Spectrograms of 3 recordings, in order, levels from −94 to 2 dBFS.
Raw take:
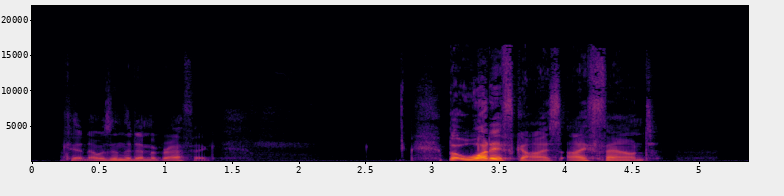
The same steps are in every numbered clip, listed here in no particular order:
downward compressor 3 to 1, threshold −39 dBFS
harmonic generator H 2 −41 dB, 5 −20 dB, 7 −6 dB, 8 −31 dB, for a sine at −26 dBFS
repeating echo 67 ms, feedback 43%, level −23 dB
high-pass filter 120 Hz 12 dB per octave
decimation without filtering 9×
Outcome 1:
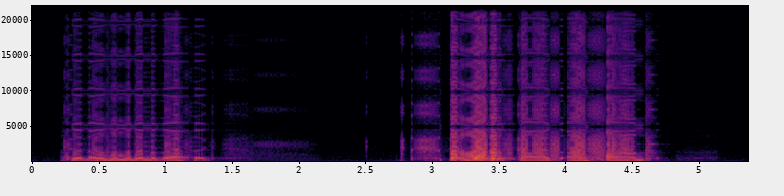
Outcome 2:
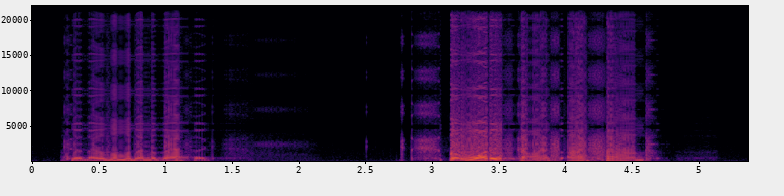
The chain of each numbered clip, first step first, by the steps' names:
downward compressor, then repeating echo, then decimation without filtering, then harmonic generator, then high-pass filter
repeating echo, then decimation without filtering, then high-pass filter, then harmonic generator, then downward compressor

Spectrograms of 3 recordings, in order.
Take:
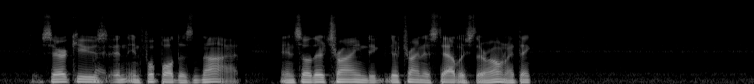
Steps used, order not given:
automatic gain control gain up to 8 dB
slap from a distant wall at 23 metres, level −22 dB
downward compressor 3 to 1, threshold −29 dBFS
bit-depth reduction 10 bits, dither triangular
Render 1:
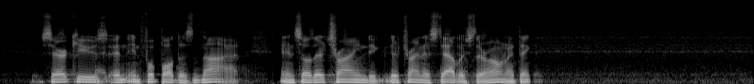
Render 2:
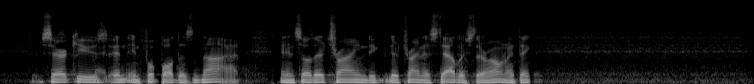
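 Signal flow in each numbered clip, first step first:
downward compressor, then slap from a distant wall, then automatic gain control, then bit-depth reduction
automatic gain control, then bit-depth reduction, then downward compressor, then slap from a distant wall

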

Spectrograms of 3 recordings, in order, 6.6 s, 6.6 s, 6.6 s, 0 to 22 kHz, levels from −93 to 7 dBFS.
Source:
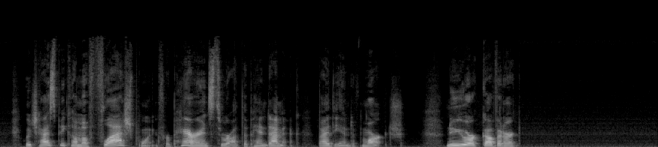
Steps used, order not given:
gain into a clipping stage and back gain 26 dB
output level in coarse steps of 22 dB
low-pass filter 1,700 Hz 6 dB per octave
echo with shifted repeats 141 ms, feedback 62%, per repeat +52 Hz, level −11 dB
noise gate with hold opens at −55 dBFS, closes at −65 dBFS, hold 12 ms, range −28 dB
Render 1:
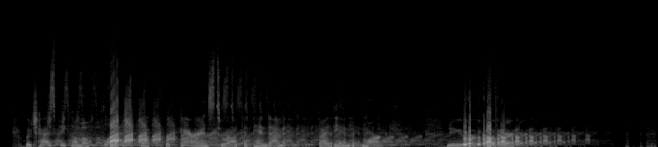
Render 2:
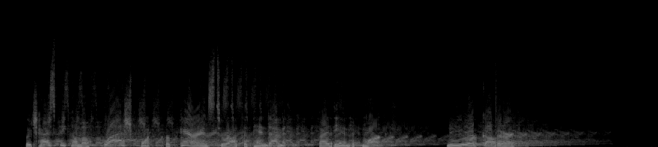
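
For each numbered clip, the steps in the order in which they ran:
noise gate with hold, then output level in coarse steps, then echo with shifted repeats, then gain into a clipping stage and back, then low-pass filter
gain into a clipping stage and back, then output level in coarse steps, then low-pass filter, then noise gate with hold, then echo with shifted repeats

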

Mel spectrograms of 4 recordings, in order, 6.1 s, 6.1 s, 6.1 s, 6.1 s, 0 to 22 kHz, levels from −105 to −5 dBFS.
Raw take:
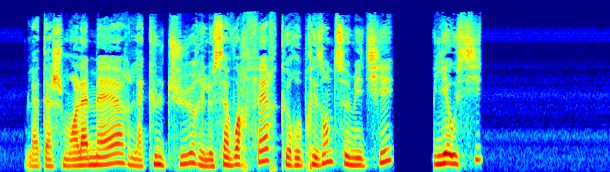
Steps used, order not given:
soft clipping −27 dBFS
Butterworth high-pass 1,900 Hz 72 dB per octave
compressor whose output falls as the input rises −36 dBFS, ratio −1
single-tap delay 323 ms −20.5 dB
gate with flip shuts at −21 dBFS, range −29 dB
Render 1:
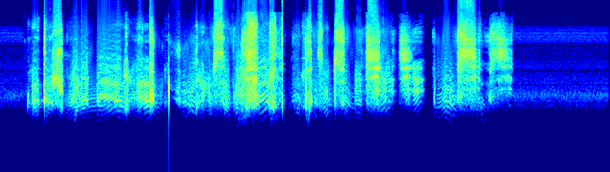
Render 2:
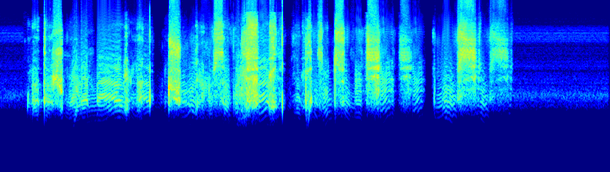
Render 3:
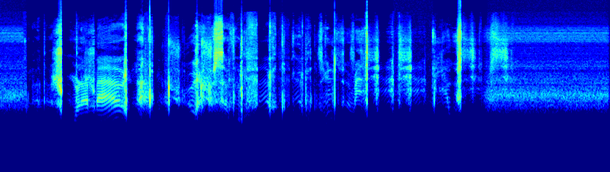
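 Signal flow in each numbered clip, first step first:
single-tap delay, then soft clipping, then compressor whose output falls as the input rises, then Butterworth high-pass, then gate with flip
soft clipping, then single-tap delay, then compressor whose output falls as the input rises, then gate with flip, then Butterworth high-pass
compressor whose output falls as the input rises, then single-tap delay, then gate with flip, then soft clipping, then Butterworth high-pass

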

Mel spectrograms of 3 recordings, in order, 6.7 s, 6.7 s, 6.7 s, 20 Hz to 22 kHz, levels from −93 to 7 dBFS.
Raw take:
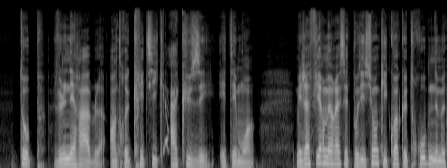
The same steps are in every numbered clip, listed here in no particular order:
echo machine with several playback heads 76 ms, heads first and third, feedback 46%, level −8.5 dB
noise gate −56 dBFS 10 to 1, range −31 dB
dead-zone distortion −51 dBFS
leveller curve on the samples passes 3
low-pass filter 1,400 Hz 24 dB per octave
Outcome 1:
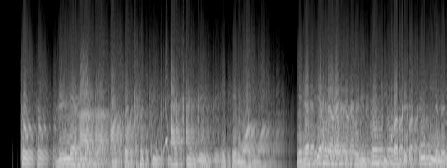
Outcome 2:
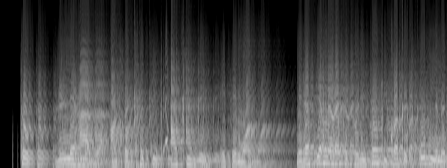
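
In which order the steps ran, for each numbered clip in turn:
noise gate, then low-pass filter, then dead-zone distortion, then echo machine with several playback heads, then leveller curve on the samples
low-pass filter, then leveller curve on the samples, then dead-zone distortion, then noise gate, then echo machine with several playback heads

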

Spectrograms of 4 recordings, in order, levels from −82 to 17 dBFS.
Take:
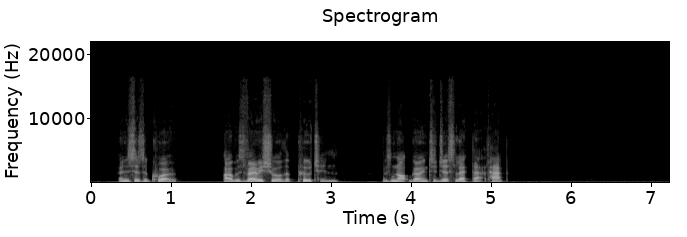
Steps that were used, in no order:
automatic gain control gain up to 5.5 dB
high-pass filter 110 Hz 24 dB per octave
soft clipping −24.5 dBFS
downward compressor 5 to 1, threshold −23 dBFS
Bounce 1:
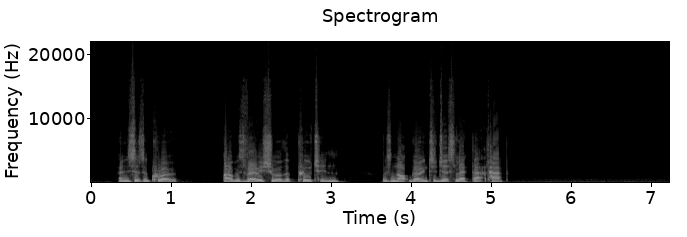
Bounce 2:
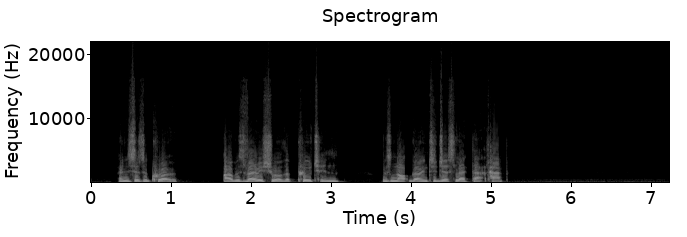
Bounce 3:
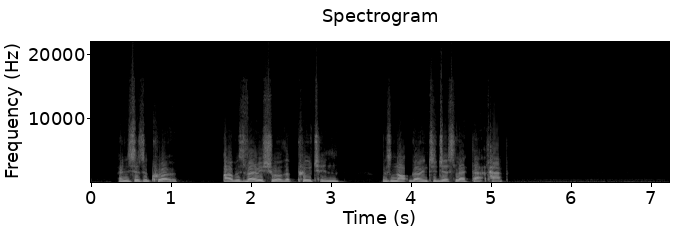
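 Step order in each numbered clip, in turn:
automatic gain control, then downward compressor, then soft clipping, then high-pass filter
high-pass filter, then automatic gain control, then downward compressor, then soft clipping
automatic gain control, then high-pass filter, then downward compressor, then soft clipping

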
